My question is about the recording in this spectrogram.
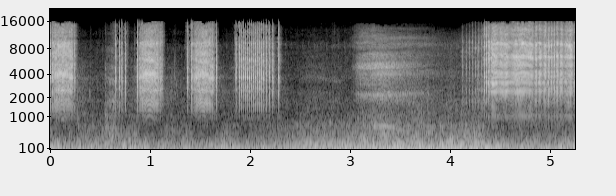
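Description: Okuma Convector CV 30D line-counter trolling reel ratcheting in a series of short bursts while a large salmon is being fought, the last and longest burst near the end. A low rumble runs underneath.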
